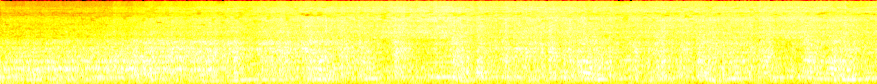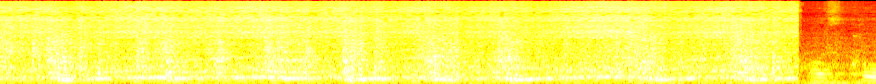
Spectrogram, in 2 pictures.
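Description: A blender runs steadily and loudly for about eight seconds, grinding pimento into coconut jelly with a dense, whirring roar before cutting off abruptly at the end.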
